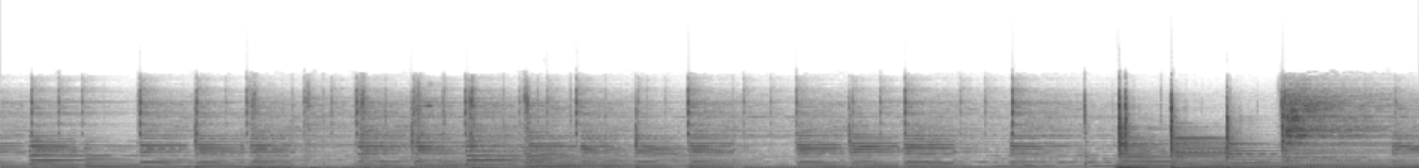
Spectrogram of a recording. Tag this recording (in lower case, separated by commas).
music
